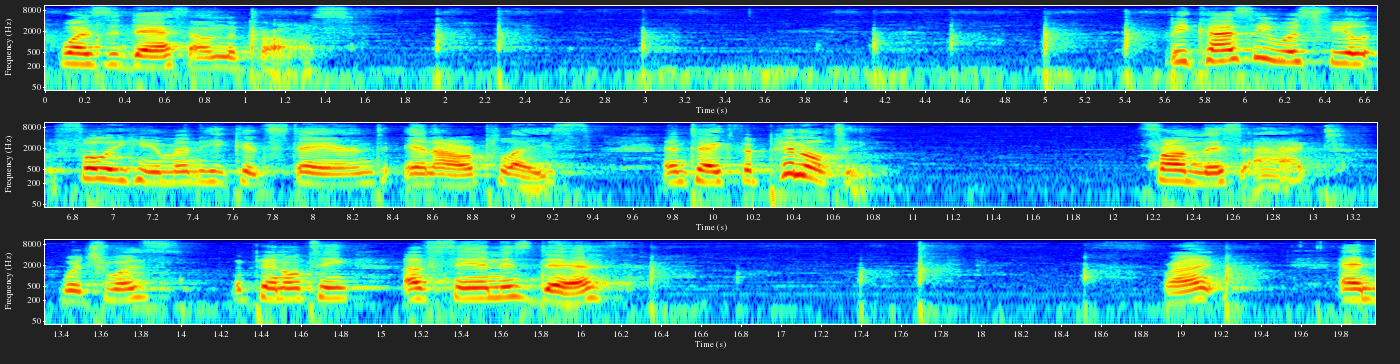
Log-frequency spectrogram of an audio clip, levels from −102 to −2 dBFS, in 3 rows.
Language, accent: English, American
